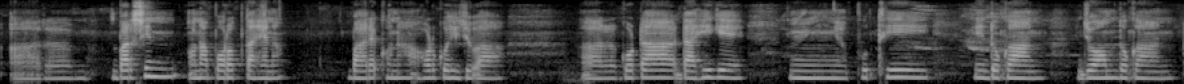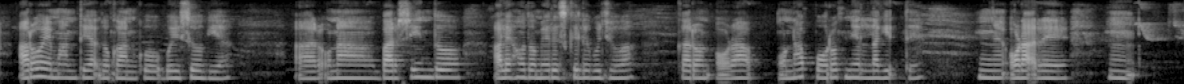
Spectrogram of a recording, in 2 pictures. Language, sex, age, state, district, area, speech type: Santali, female, 30-45, West Bengal, Jhargram, rural, spontaneous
